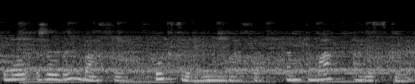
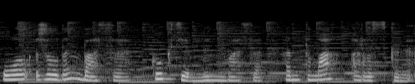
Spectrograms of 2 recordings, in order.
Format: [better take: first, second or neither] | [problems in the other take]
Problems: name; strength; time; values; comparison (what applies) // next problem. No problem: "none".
second | background sound (Crowd); 7 dB below the speech // room echo; dies away in 0.4 s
